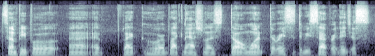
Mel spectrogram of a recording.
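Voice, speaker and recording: A man's voice: deep voice, level tone, fairly quick. A man giving casual, unscripted commentary as a video creator, rambling and often correcting himself as he goes. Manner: rambling, self-correcting, stumbling over words.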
